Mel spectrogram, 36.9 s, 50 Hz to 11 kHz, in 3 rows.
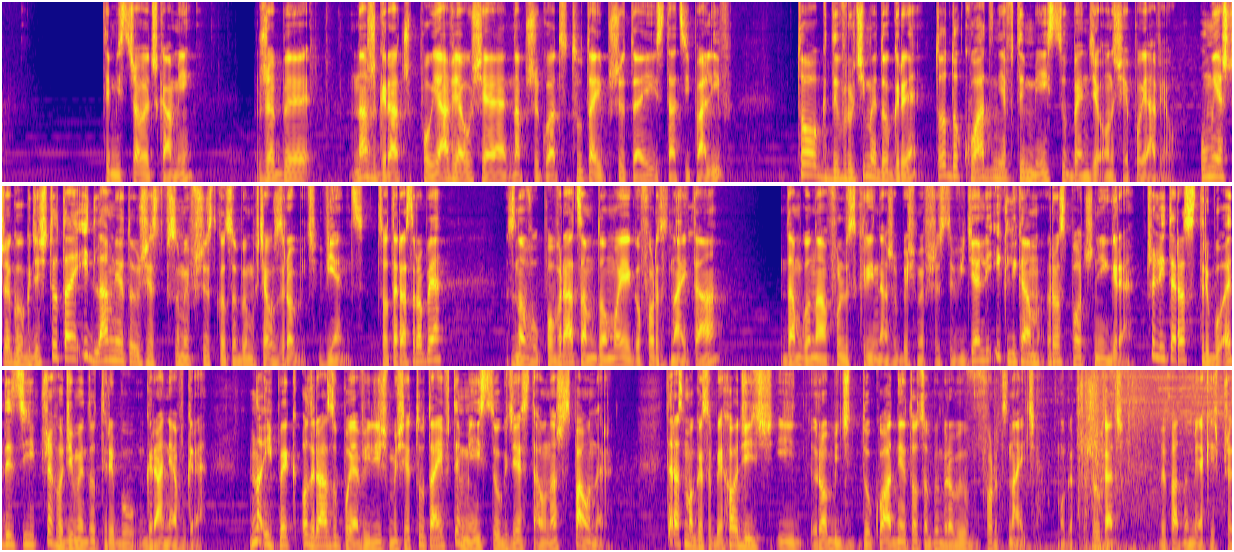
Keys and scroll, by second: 2.0 w, 2.6 a, 3.1 s, 6.7 w, 7.1 s, 7.7 w, 8.1 a, 11.8 q, 14.3 s, 18.9 Escape, 27.0 a, 27.4 s, 30.8 w, 31.2 a, 34.2 w, 34.7 e, 35.7-36.9 typing.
